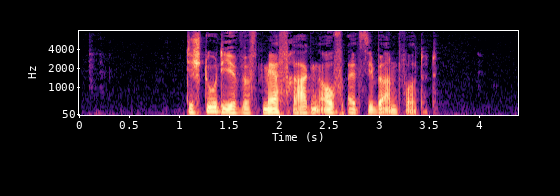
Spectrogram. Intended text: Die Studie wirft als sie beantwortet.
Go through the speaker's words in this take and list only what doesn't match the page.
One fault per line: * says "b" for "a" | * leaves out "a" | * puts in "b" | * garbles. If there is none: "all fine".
* puts in "mehr Fragen auf"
